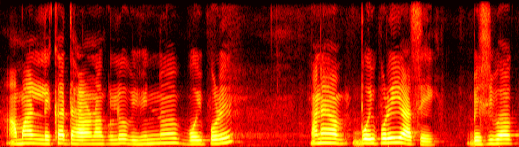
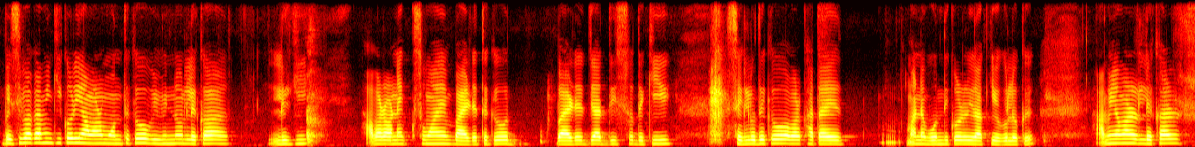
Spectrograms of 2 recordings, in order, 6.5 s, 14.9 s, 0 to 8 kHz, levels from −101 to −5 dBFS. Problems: background sounds at intervals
